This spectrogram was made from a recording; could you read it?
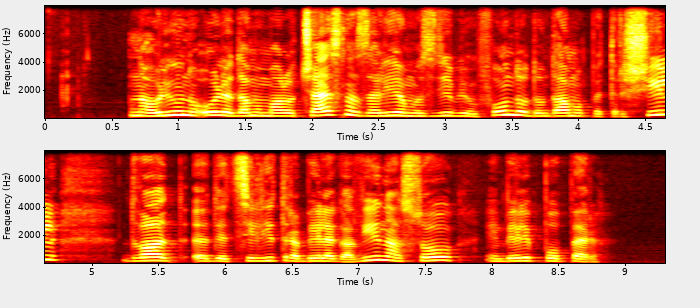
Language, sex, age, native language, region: Slovenian, female, 30-49, Slovenian, Drava region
